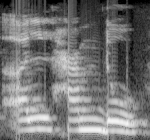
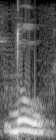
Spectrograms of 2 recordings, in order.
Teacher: دال پہ پیش ہے تو پیش کو مجہول نہیں پڑھتے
